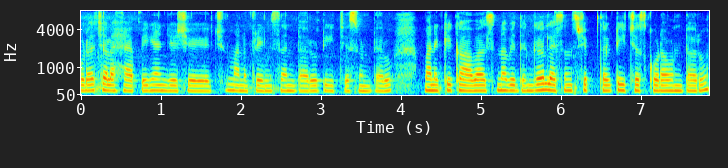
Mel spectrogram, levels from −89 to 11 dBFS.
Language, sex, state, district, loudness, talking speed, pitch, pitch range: Telugu, female, Andhra Pradesh, Srikakulam, -17 LUFS, 145 wpm, 190 Hz, 185-195 Hz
